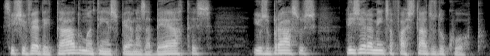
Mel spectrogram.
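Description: A man leads a scripted guided meditation as an instructor. His voice is mid-pitched, with a soft husky breathiness. He gives each instruction calmly and leaves long, unhurried pauses between phrases.

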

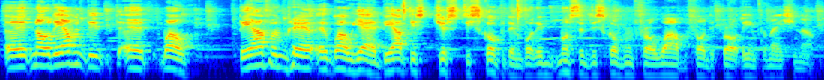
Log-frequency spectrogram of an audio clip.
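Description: A man co-hosting a casual podcast chat, blunt and sweary, pausing often on fillers. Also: medium pitch, a bit bright, soft background music. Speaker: podcast co-host.

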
